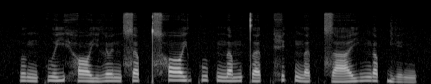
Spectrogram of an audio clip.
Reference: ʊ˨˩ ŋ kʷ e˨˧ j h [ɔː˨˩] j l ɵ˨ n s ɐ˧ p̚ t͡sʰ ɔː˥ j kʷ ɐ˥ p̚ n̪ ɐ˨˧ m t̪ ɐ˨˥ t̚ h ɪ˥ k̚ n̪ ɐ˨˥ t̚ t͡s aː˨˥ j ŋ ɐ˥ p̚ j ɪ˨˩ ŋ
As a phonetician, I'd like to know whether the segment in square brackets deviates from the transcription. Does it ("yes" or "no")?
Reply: no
